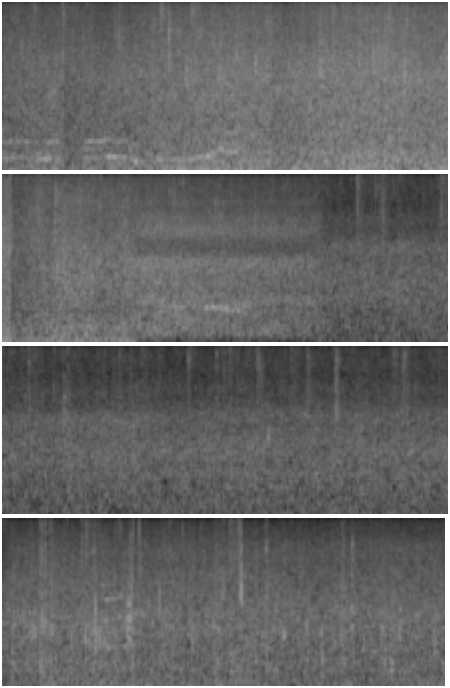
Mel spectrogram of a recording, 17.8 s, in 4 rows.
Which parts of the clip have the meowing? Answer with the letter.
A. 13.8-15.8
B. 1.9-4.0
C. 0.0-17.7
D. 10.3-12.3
A.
